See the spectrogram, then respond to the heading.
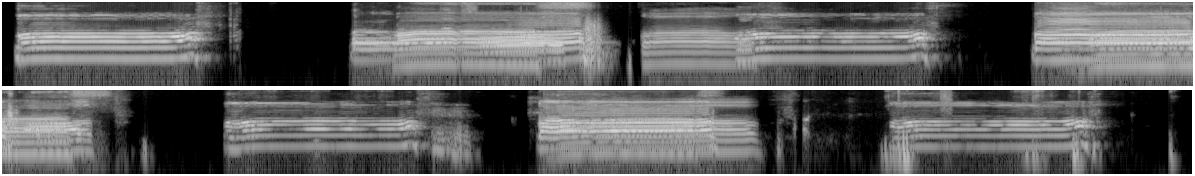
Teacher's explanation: জিহ্বার গোড়া তার বরাবর উপরে তালুর সঙ্গে লাগাইয়া ডাল কাকের মতো মোটা আওয়াজে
